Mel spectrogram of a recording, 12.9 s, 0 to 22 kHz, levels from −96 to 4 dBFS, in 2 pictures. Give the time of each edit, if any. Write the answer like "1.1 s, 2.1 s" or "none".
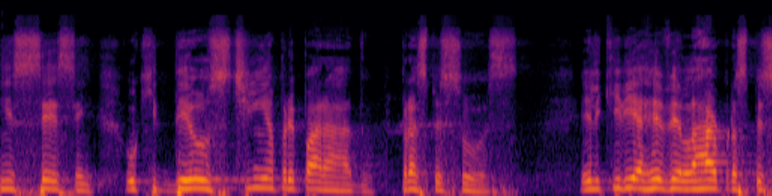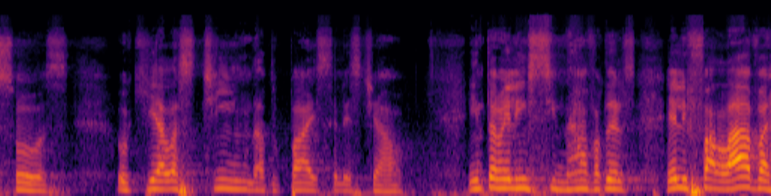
3.2 s, 8.6 s, 11.5 s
